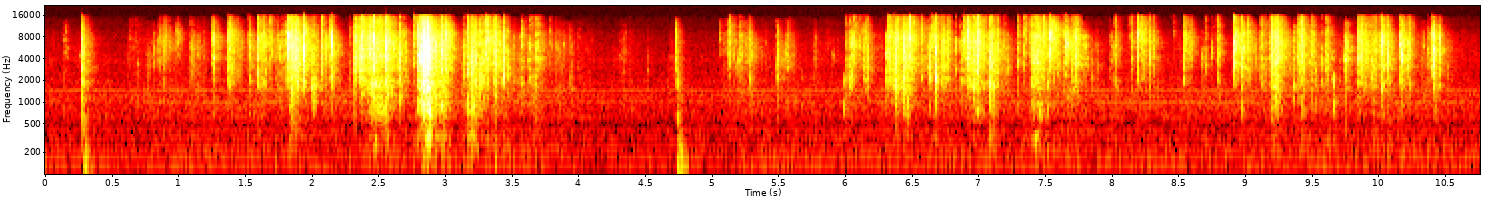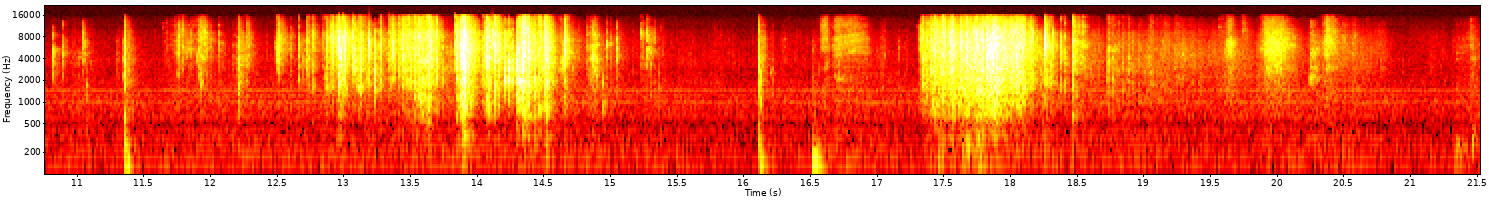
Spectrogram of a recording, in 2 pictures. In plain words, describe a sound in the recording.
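Gloved hands tear open plastic card wrappers with crinkling.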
